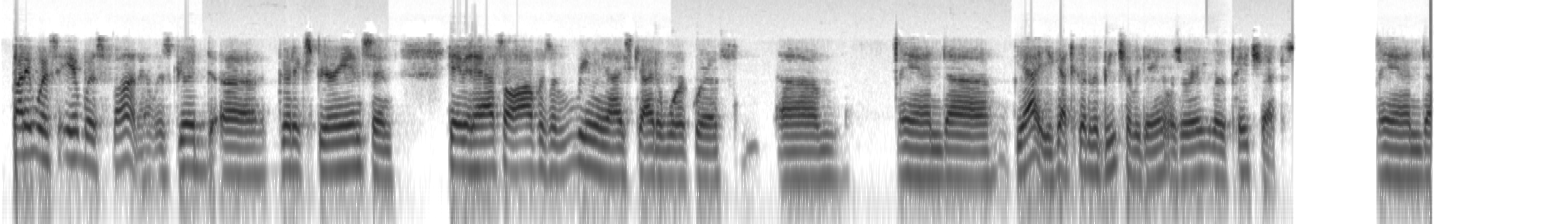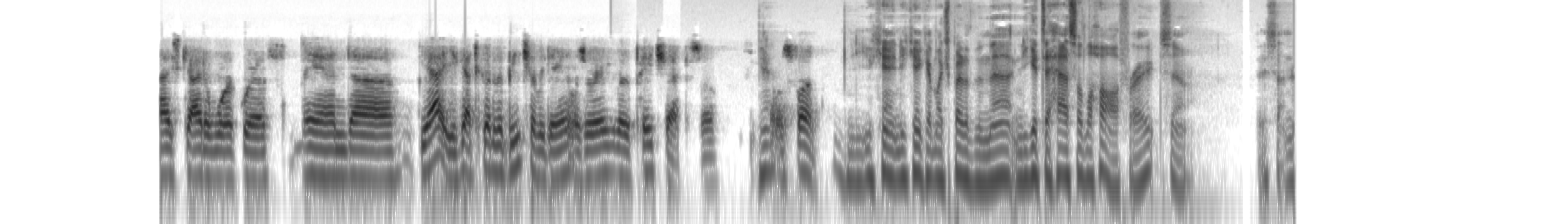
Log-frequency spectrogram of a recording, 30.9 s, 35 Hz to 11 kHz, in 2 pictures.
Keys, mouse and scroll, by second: 1.1 ctrl+s, 2.1 click, 2.9 click, 4.1-6.1 drag, 6.4 click, 7.3 click, 8.5-9.8 drag, 10.6-12.8 drag, 13.4 ctrl+shift+Delete, 13.7 space, 14.2 space, 14.5 click, 15.8 click, 16.9 click, 17.0 space, 20.3 click, 21.2 click, 25.2 click, 26.3-27.4 drag, 27.8 Delete, 29.0 click, 29.8 click.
